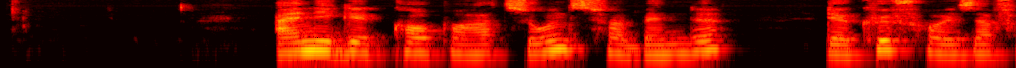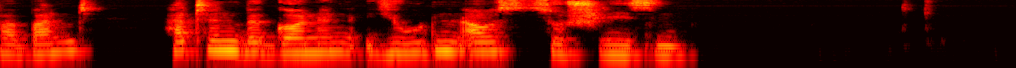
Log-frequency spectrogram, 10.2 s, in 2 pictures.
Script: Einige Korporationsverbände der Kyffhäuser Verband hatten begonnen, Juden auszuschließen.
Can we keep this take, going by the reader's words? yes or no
yes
